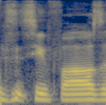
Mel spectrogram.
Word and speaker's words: Sioux Falls: You know, we were like trying to figure out, we didn't realize that the OUX in Sioux Falls is silent, you know, or the X is silent.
